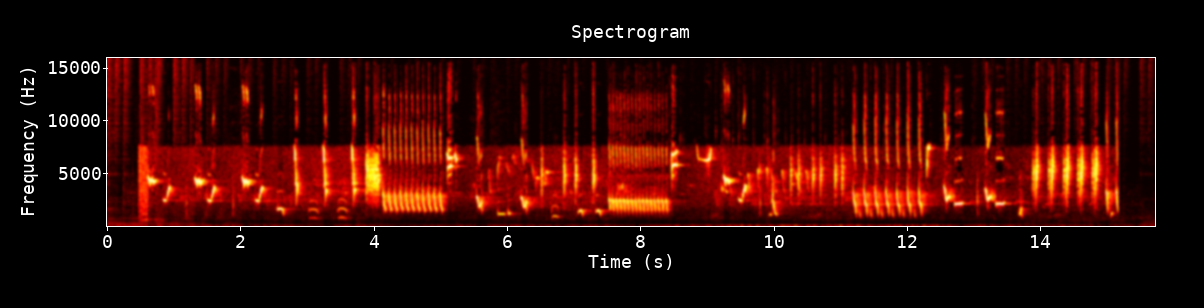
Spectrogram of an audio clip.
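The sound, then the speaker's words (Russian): A common nightingale, a small grey bird, sings loud with no talking, alternating clear whistles, rapid repeated chirps and dense buzzing trills in quick varied phrases over a low steady background hum. “Давай послушаем, как поет соловей.”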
